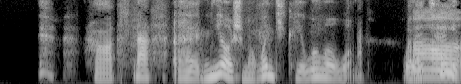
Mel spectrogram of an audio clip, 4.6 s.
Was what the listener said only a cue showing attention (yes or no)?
no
